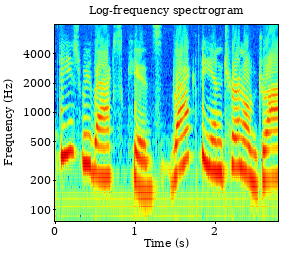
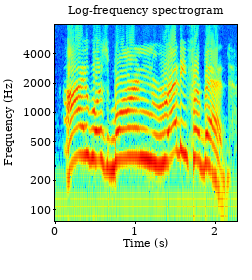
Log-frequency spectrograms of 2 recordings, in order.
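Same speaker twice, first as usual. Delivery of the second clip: higher-pitched voiced quote; phlegmatic quip; 8 semitones higher than usual. A narrator's reading. Child gives a classic phlegmatic response, higher-pitched quip. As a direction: deliver it as a drawn, higher-pitched character line.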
